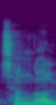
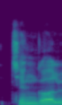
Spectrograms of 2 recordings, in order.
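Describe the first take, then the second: First: چھنگال with short "a": chan-GAAL; bookish a-vowel variant. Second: چنگال with an "e": chen-GAAL; e-vowel variant. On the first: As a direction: say چھنگال as "changaal". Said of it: "کتابی جو ہے وہ چھنگال". (چھنگال، چ پر زبر، کتابی تلفظ) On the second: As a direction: say چنگال as "chengaal". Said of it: "چنگال بھی بولتے ہیں اور". (چنگال، چ کے نیچے زیر کے ساتھ) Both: Shown as a demonstration.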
